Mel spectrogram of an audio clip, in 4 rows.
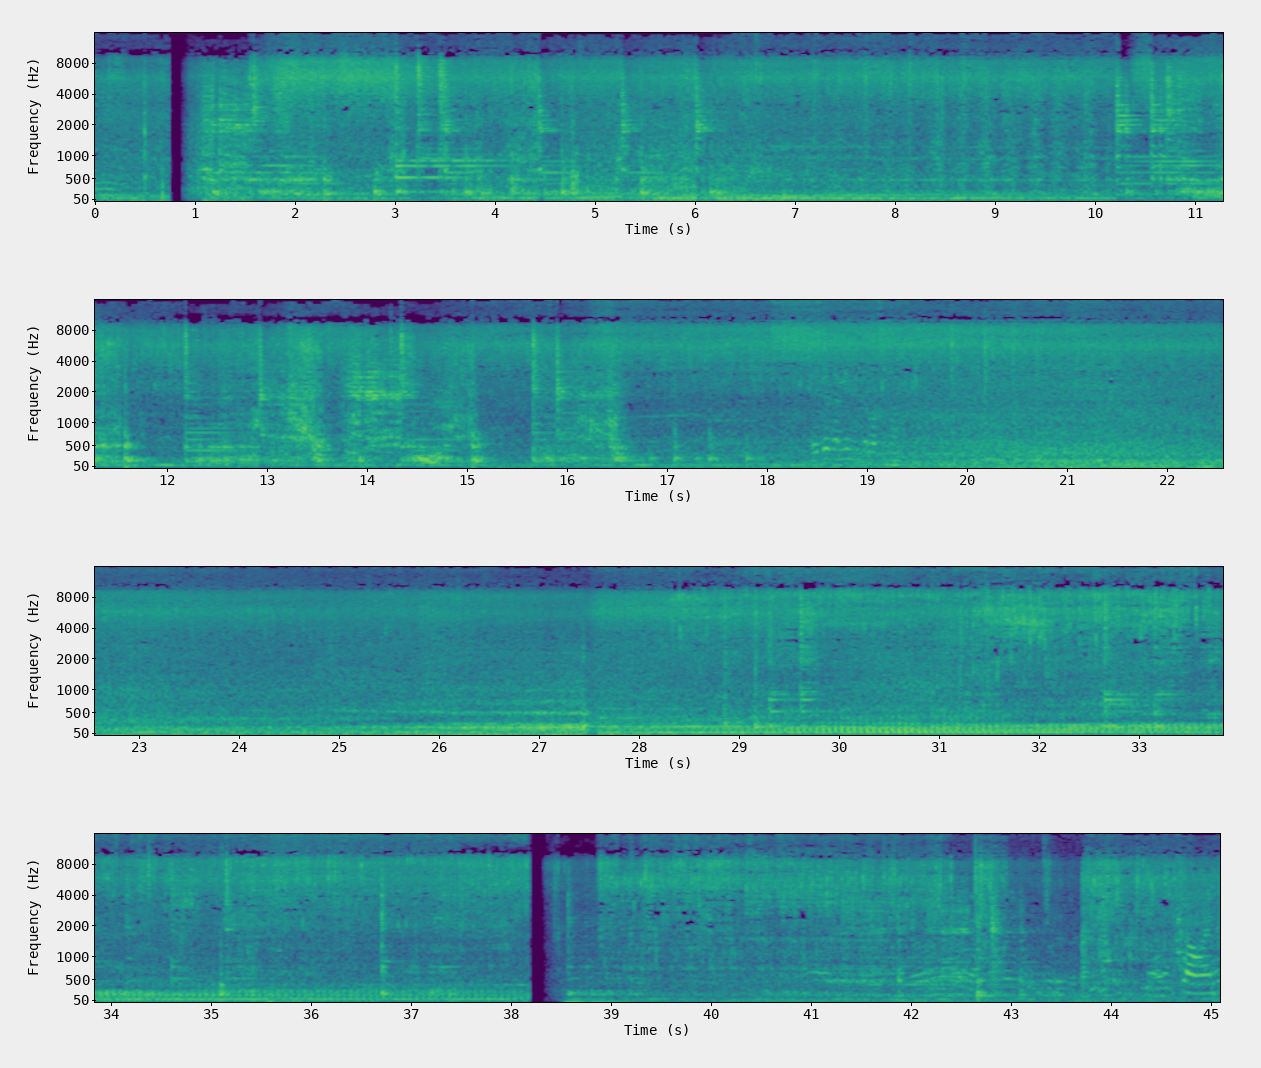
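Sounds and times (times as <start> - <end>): water pouring into a pot: 29.3 - 45.0.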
